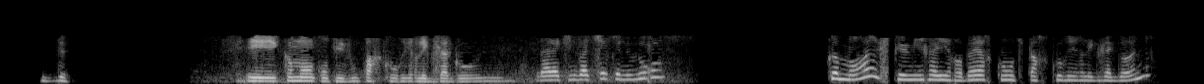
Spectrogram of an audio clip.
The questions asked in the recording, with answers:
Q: Comment est-ce que Mireille et Robert comptent parcourir l'Hexagone?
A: Avec une voiture qu'ils loueront.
